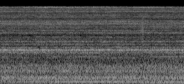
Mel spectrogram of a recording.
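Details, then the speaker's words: Coleman 424 dual fuel camping stove burner, lit and just turned down a little: a steady, even hiss-roar with no sputter or surging. The pressurized liquid-fuel burner is running normally. "so now what I'm doing is I'm just turning this down a little bit and look at that sucker man I love that sound"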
